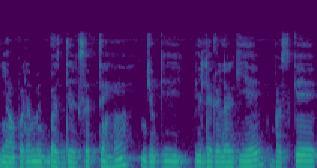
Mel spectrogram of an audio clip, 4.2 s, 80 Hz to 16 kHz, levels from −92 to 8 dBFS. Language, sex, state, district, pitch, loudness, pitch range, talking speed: Hindi, male, Bihar, Bhagalpur, 115 Hz, -36 LUFS, 115-120 Hz, 225 wpm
